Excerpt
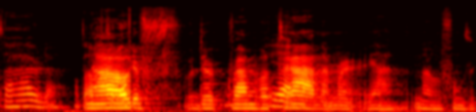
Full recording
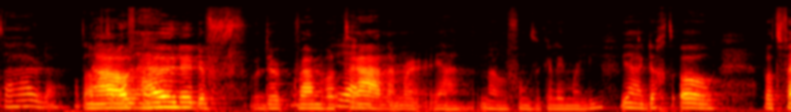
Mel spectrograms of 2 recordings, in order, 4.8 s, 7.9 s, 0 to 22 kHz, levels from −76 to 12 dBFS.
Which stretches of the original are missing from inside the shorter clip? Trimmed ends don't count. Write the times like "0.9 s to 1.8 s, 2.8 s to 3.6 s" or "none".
1.3 s to 2.0 s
